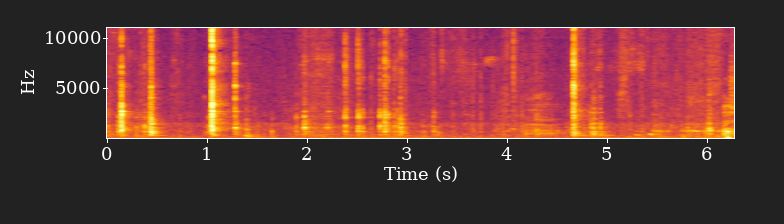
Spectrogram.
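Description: Clicks and ratcheting taps of a wrench loosening a bolt on a Toyota clutch slave cylinder, several sharp metallic ticks spread irregularly over quiet background, close and moderately loud.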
